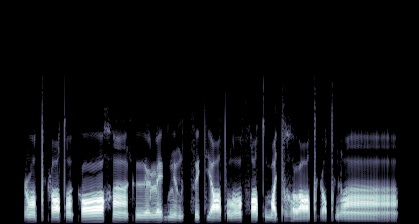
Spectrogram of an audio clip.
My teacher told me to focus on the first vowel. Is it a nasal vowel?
yes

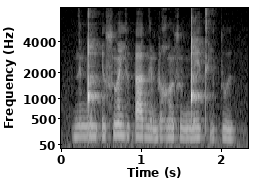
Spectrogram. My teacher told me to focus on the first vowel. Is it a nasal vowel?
yes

